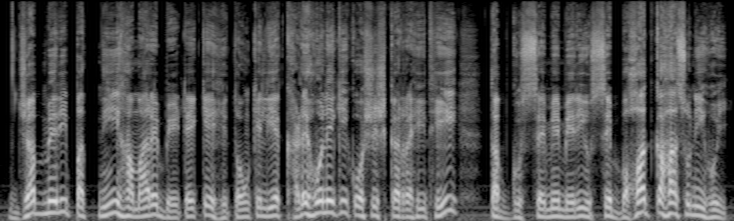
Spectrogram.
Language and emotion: Hindi, angry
